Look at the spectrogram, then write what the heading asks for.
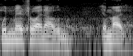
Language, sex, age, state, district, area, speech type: Malayalam, male, 60+, Kerala, Alappuzha, rural, spontaneous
